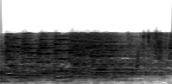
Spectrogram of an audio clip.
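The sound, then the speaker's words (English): Hot, steaming water runs steadily into a bathtub, a continuous rushing and splashing that holds at a fairly loud, even level throughout, with no voices. “Better come while the water's hot.”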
